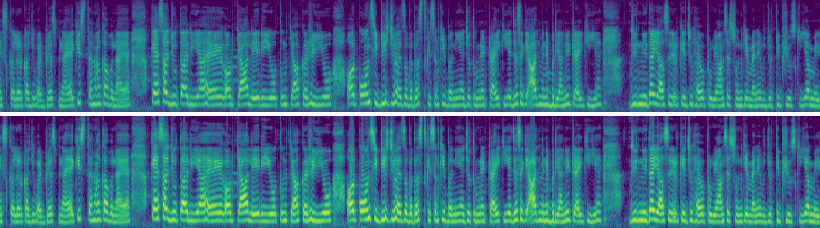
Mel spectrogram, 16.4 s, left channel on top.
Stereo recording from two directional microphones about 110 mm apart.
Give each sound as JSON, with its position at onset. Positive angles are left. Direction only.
{"t": 0.0, "sound": "speech", "side_deg": -45}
